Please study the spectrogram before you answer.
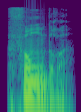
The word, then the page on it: fondre: francais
